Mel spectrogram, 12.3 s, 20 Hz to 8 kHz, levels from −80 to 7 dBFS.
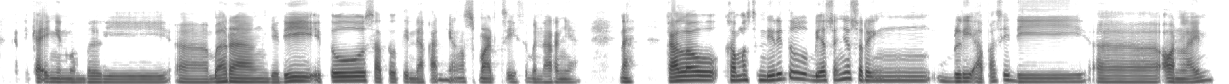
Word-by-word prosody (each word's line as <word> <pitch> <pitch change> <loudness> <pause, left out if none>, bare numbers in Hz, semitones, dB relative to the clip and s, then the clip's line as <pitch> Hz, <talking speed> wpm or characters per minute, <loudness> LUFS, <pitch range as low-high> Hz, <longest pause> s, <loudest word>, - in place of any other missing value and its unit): ketika - - -5
ingin 110 0 0
membeli, 100 0 -4
eee, 100 -2 -4
barang. 110 -1 +2
Jadi 135 +8 +2
itu 145 +1 +5
satu 110 -4 -3
tindakan 110 - -5
yang 115 -9 -6
smart 110 -2 -3
sih 105 -2 -7
sebenarnya. 100 -2 -6 0.4
Nah, 115 - +1 0.3
kalau 155 +3 +6
kamu 160 +1 +1
sendiri 165 +4 +2
tuh 210 -3 +1
biasanya 160 +6 +1
sering 155 -8 +1 0.6
beli 125 -2 0
apa 135 +2 -4
sih 170 - -1
di, 115 0 -2 0.6
eee, 105 -1 -4
online? 115 +8 -1
110 Hz, 125 wpm, -22 LUFS, 105-150 Hz, 0.6 s, kalau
